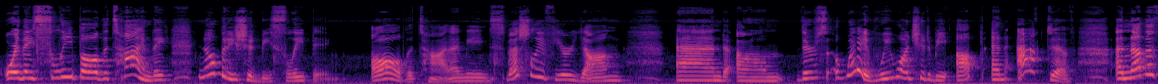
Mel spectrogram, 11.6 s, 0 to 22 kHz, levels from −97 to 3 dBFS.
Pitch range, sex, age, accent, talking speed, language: 205-290 Hz, female, 50-69, American, 175 wpm, English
